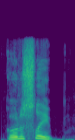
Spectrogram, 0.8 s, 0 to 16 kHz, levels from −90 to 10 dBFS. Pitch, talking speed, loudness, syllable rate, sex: 215 Hz, 235 wpm, -17 LUFS, 6.3 syllables/s, male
